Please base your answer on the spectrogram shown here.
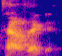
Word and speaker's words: Talladega: Talladega, yeah, you gotta say it like that too. So yeah, it's to say like how? Talladega. Yeah, you barely move your mouth Talladega.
